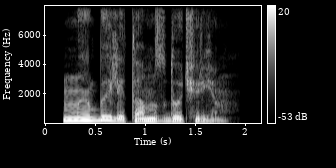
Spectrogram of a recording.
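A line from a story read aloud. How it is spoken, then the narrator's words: Cold. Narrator (Russian): холодно произнесла леди Кортес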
